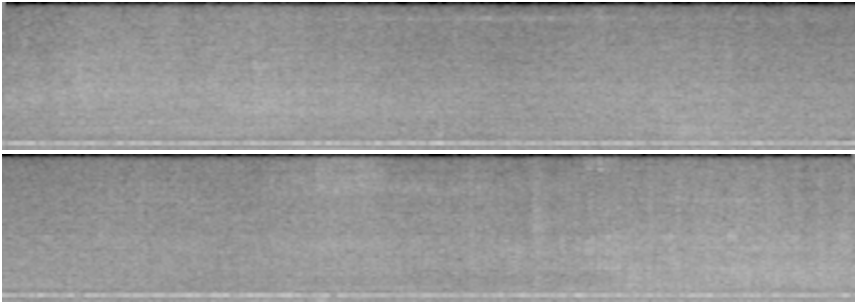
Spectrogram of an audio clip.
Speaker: First, let's listen to a water leak heard at a fire hydrant without the help of noise reduction technology. The water leak sound is a constant noise, almost like static noise.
